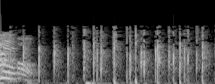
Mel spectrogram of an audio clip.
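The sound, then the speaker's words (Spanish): Clapping from a small group follows a brief voice at the start. It is a quick, uneven patter of many sharp, separate claps that stays fairly loud throughout. “Un aplauso para ella, por favor. Soltad la DS y aplaudidme.”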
